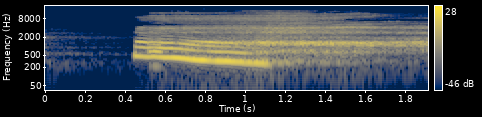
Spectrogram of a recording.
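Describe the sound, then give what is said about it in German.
A deep yawn during a stretching and relaxation exercise, starting abruptly with a voiced tone that slides downward in pitch, then trailing into a long, loud, breathy exhale that eases off slightly by the end. “Ein tiefes Gähnen reichert dich mit ausreichend Sauerstoff an und lädt dich danach ein zum Entspannen.”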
